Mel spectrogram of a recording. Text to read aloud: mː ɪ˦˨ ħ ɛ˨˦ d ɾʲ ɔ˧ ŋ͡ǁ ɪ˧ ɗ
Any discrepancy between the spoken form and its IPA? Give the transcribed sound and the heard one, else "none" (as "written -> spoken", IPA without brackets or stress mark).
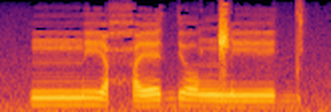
ɗ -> d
